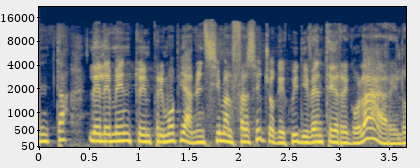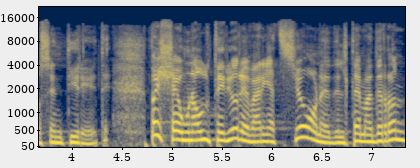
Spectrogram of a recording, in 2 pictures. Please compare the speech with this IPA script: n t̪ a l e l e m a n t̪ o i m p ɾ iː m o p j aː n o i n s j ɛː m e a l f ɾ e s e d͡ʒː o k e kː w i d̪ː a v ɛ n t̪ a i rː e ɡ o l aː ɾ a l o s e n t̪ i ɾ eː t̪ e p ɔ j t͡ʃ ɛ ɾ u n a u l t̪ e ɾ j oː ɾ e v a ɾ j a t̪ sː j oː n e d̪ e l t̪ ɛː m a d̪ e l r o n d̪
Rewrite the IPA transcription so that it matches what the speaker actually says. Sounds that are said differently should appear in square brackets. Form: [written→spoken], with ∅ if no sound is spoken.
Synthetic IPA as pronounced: n t̪ a l e l e m [a→e] n t̪ o i m p ɾ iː m o p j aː n o i n s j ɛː m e a l f ɾ [e→a] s e d͡ʒː o k e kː w i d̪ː [a→i] v ɛ n t̪ a i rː e ɡ o l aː ɾ [a→e] l o s e n t̪ i ɾ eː t̪ e p ɔ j t͡ʃ ɛ [ɾ→∅] u n a u l t̪ e ɾ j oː ɾ e v a ɾ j a t̪ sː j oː n e d̪ e l t̪ ɛː m a d̪ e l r o n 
